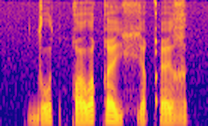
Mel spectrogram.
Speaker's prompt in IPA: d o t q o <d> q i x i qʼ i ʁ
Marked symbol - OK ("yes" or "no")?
no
